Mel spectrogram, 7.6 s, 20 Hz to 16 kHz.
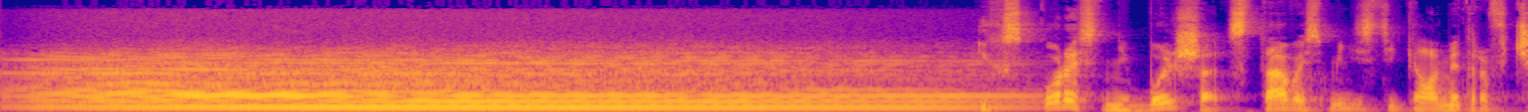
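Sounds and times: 
kamikaze drone two-stroke engine buzzing overhead: 0:00.0 - 0:05.4
speech: 0:04.9 - 0:07.6.

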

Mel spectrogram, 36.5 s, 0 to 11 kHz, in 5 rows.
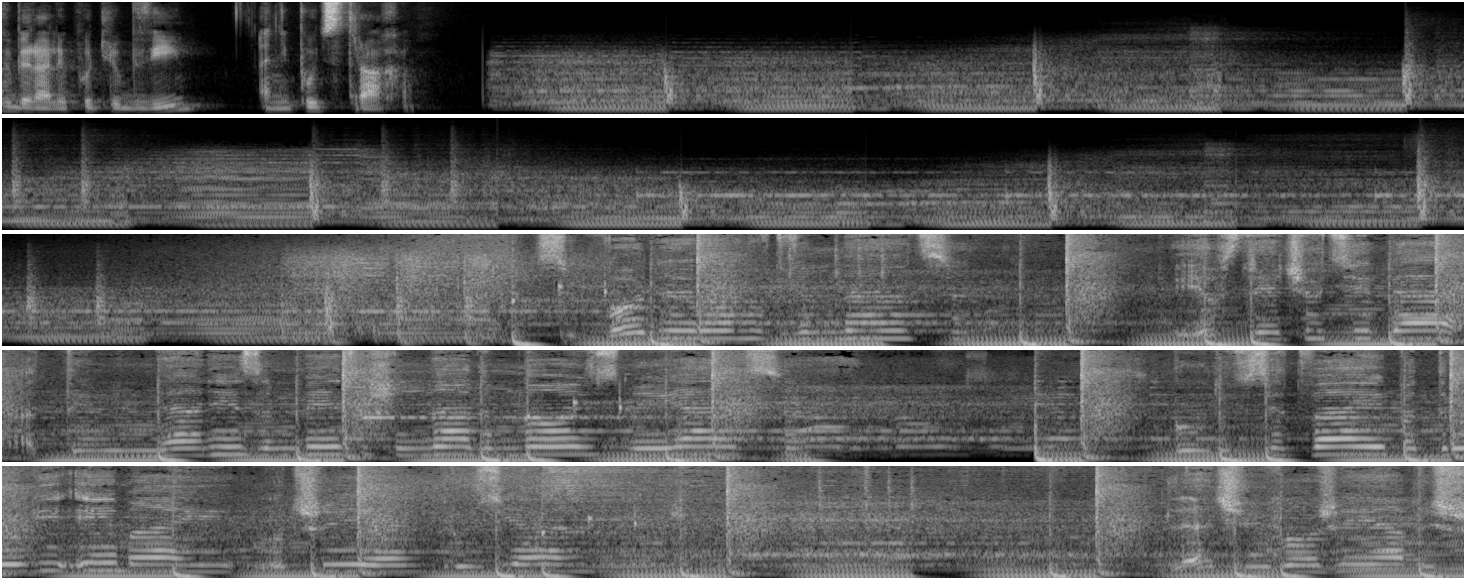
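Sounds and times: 
speech: 0:00.0 - 0:02.2, 0:21.1 - 0:26.1, 0:28.2 - 0:32.4, 0:35.1 - 0:36.5
layered synth chords of a pop song: 0:02.4 - 0:36.5
steady pulsing low beat of a pop song: 0:17.2 - 0:21.8, 0:22.6 - 0:26.1, 0:27.1 - 0:29.2, 0:29.9 - 0:36.5.

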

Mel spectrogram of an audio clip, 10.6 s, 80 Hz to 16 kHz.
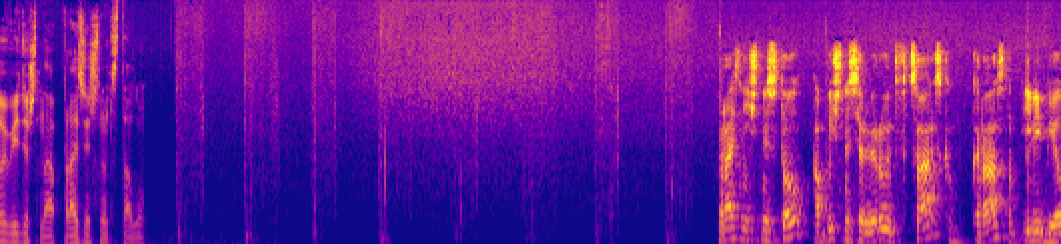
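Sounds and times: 
speech: 0:00.0 - 0:02.6, 0:07.2 - 0:10.6
soft hiss of room noise: 0:00.0 - 0:10.6
footsteps on a hard floor walking into a kitchen: 0:01.7 - 0:07.1.

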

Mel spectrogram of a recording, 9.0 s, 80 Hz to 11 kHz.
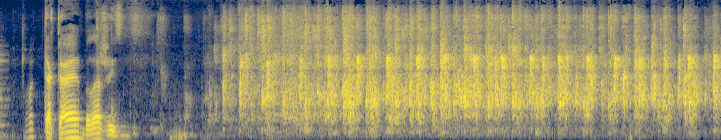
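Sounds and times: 
speech: 0:00.6 - 0:01.8
crowd applauding: 0:02.5 - 0:08.9.

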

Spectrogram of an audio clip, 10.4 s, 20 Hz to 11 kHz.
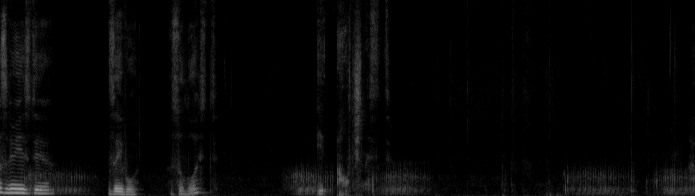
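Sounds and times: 
speech: 0:00.0 - 0:00.9, 0:01.6 - 0:03.3, 0:04.4 - 0:06.1
cat purring: 0:00.0 - 0:01.8, 0:04.2 - 0:10.4.

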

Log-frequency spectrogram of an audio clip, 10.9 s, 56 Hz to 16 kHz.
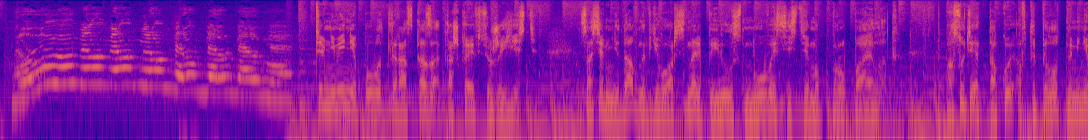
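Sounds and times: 
speech: 0:00.1 - 0:00.4, 0:03.2 - 0:10.8
cat meowing: 0:00.1 - 0:03.0.

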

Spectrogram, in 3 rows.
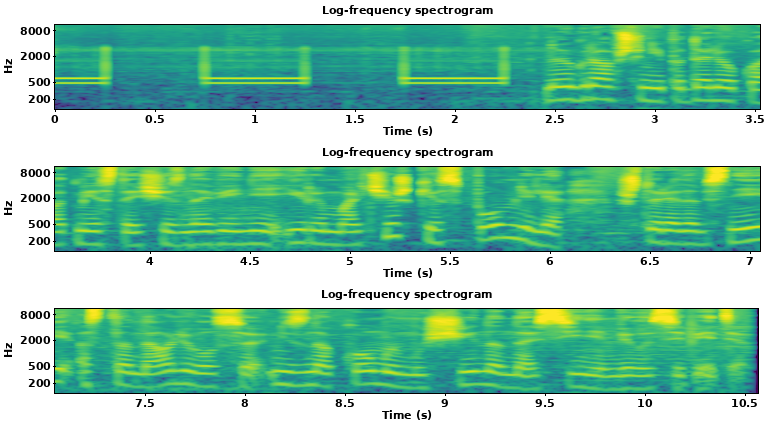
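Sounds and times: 
dual-pitch telephone tone beeps of an unanswered call: 0:00.0 - 0:02.4
speech: 0:02.5 - 0:10.5.

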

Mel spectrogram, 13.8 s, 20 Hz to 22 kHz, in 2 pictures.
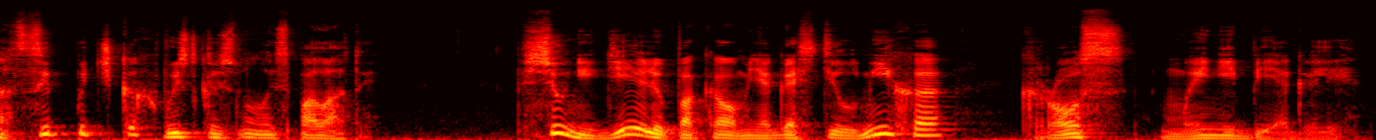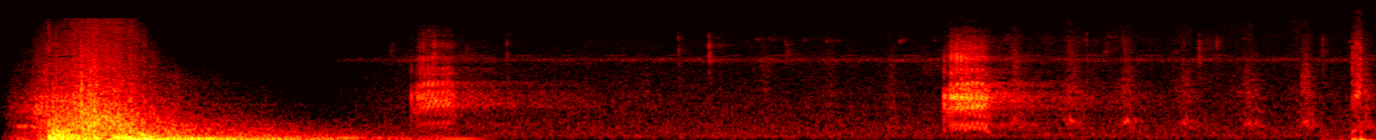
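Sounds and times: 
speech: 0:00.0 - 0:01.9, 0:02.6 - 0:07.7
loud rushing whoosh: 0:07.0 - 0:08.6
crow cawing harshly: 0:08.9 - 0:09.7, 0:11.6 - 0:12.6.

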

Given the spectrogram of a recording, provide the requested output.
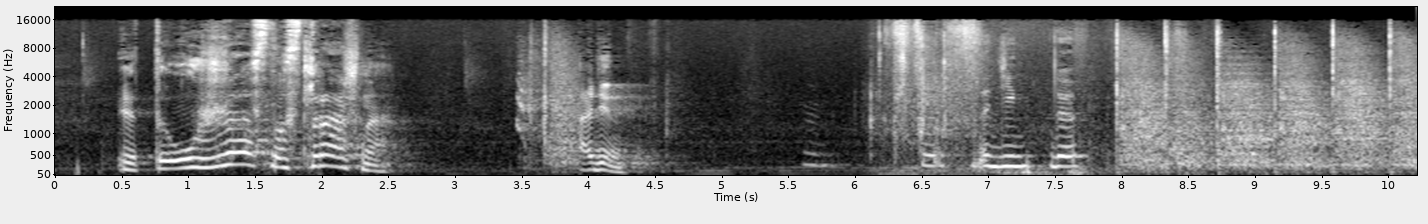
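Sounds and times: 
speech: 0:00.5 - 0:02.6, 0:03.9 - 0:04.6, 0:06.5 - 0:08.1
hammer striking a mobile phone: 0:08.0 - 0:10.1.

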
